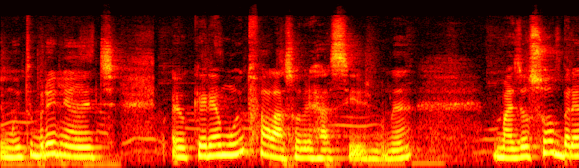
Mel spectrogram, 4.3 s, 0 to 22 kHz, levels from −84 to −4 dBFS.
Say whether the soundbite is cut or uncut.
cut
